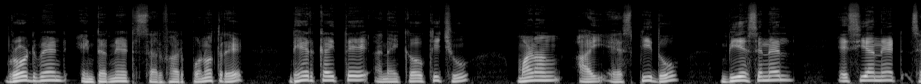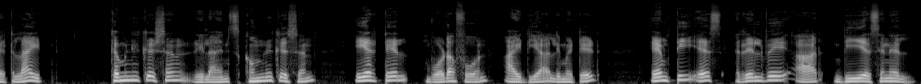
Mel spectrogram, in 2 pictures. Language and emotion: Santali, neutral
